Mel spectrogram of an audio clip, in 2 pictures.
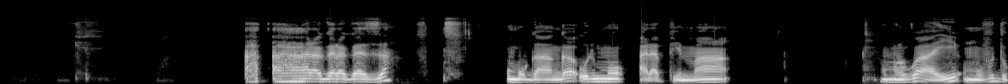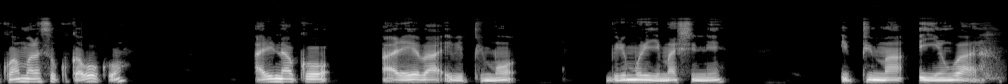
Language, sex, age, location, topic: Kinyarwanda, male, 18-24, Kigali, health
